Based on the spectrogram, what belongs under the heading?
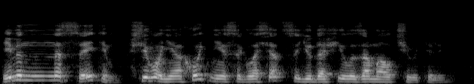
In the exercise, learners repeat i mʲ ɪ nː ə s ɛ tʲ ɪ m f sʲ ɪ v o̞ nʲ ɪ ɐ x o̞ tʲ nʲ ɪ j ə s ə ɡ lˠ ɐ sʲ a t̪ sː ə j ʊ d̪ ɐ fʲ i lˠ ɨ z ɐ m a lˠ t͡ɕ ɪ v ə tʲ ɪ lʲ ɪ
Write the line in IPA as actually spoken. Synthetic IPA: i mʲ ɪ nː ə s ɛ tʲ ɪ m f sʲ ɪ v o̞ nʲ ɪ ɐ x o̞ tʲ nʲ ɪ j ə s ə ɡ lˠ ɐ sʲ a t̪ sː ə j ʊ d̪ ɐ fʲ i lˠ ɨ z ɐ m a lˠ t͡ɕ ɪ v ə tʲ ɪ lʲ ɪ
